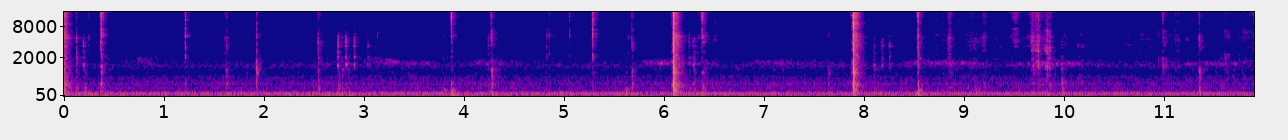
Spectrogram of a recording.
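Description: Small scissors cutting pieces for a Cute Room miniature magic house kit, a scatter of faint, sharp snips and clicks at irregular intervals against a low steady hum, with two louder snaps.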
